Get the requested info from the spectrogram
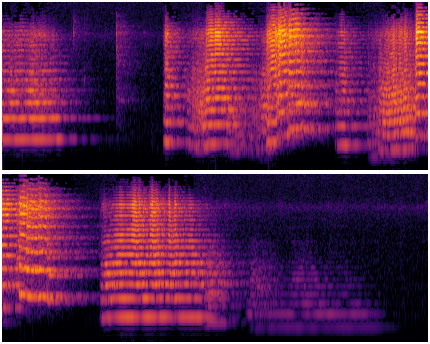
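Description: Solo trumpet improvising: a held note fades out about a second in, and after a short pause comes a quick run of changing notes, then a longer held note, and softer, lower tones near the end.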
